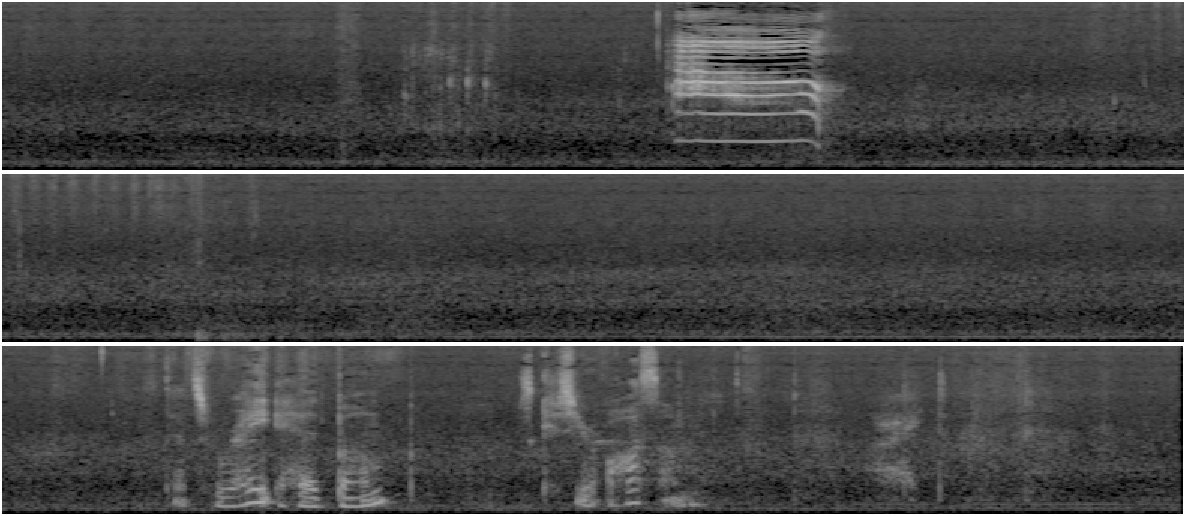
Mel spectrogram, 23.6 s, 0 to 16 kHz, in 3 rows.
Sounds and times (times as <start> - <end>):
Speech: 16.9 - 18.4, 19.2 - 20.6
Whispering: 19.2 - 20.6, 21.6 - 22.2.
